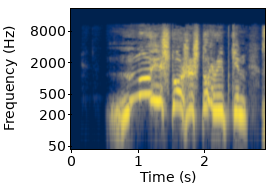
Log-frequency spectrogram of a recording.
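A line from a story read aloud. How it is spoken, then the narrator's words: Shouting. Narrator (Russian): закричал Пучко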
